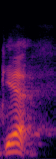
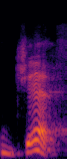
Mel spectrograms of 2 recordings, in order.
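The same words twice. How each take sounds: First: The word begins with a hard G sound. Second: The word begins with a soft G sound. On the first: The speaker calls it wrong. "not GIF" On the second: The speaker calls it right. "it's with a soft G sound"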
